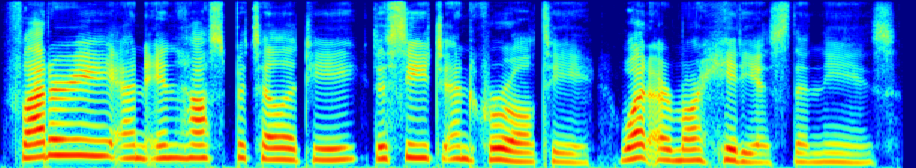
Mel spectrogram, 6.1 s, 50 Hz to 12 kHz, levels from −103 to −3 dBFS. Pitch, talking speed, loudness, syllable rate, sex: 225 Hz, 110 wpm, -20 LUFS, 4.2 syllables/s, female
